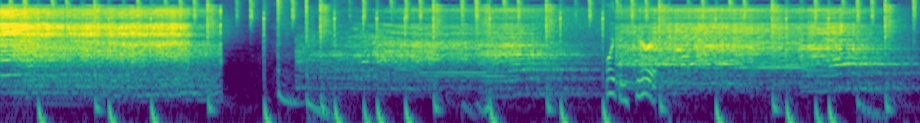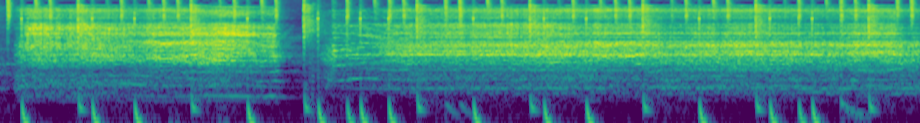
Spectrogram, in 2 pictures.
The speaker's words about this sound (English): That is fucking sick, knowing that's a resin-covered leather glove over a bass. It sounds... It literally, that is a sound, those are sound effects that pierce into you. Like, you never forget them.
